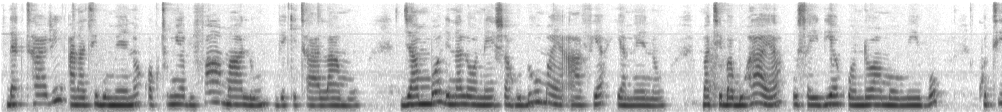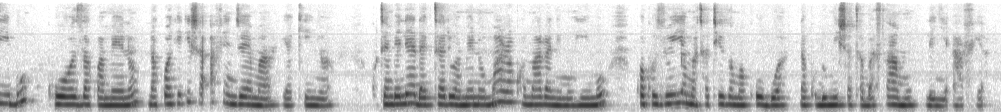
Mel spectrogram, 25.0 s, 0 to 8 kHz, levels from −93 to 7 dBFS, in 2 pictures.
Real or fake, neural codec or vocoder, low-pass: real; none; 7.2 kHz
